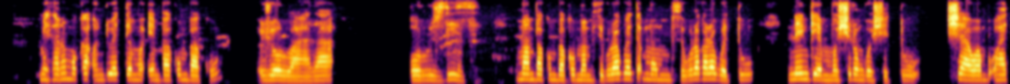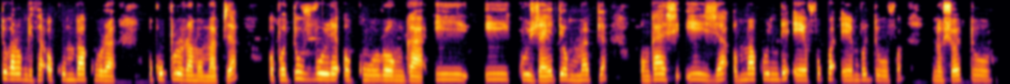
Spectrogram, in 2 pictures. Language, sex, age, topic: Oshiwambo, female, 25-35, agriculture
